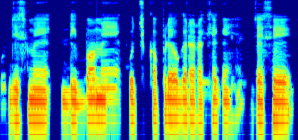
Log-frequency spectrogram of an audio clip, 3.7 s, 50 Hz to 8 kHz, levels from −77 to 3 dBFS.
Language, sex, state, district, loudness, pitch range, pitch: Hindi, male, Chhattisgarh, Sarguja, -19 LUFS, 105-110 Hz, 105 Hz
